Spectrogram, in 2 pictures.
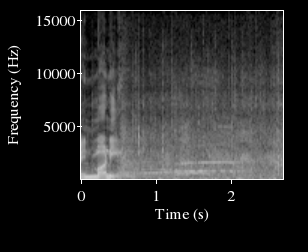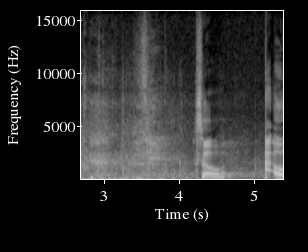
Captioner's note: applause, cheering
